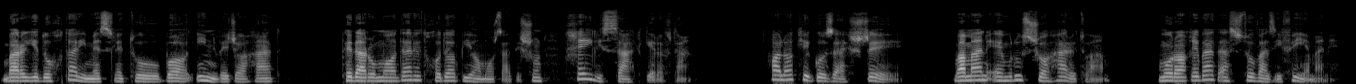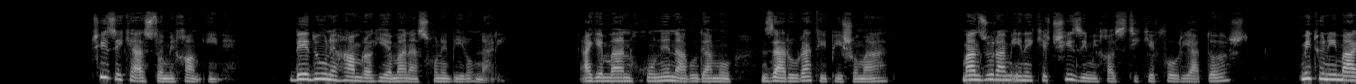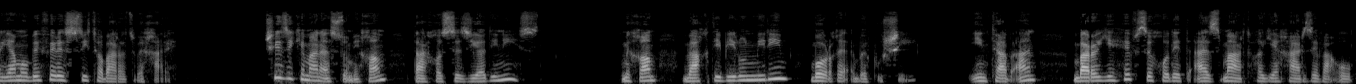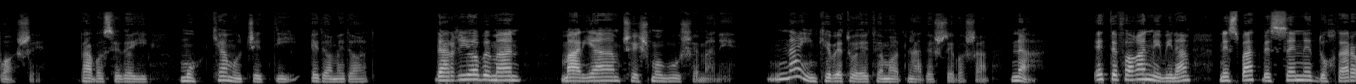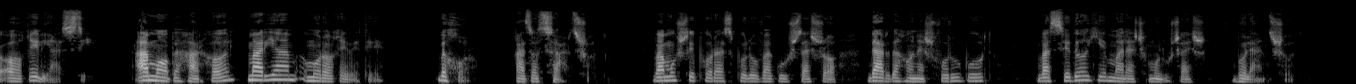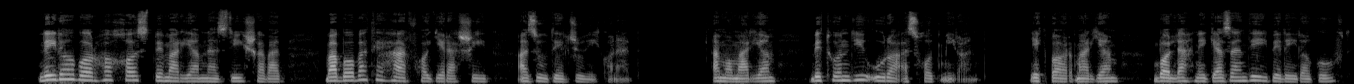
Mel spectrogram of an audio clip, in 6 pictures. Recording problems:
none

